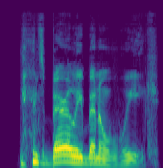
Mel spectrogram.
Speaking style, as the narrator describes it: I chuckled

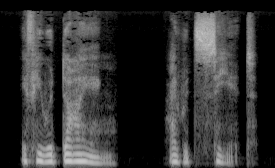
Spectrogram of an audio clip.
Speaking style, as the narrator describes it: Jesse said quietly

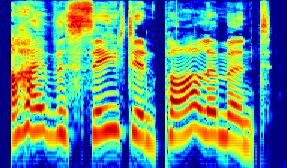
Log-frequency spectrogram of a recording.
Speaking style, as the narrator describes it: she says, laughing

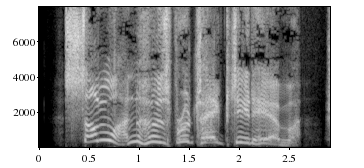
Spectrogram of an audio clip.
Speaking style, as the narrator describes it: Chatan shrieked, spent, sweating and scared

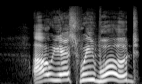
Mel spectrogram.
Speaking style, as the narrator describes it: shouted the cop

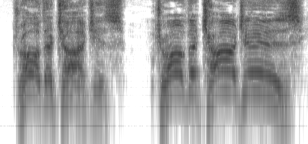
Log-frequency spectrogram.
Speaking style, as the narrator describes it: he bellowed

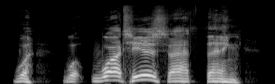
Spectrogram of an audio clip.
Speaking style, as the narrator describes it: Jacob gasped

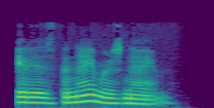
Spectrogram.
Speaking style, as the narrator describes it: He looked at her and said evenly

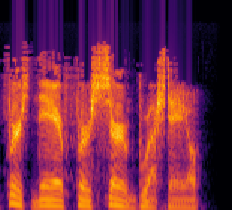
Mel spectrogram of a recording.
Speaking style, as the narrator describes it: The skinny weasel snarling

